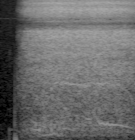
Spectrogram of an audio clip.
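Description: A steady hiss of rushing air begins about a quarter second in and holds, easing slightly near the end.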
